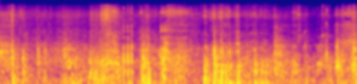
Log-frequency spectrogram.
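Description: Plastic snowmobile hood being flipped over and handled: scattered light knocks and clicks of the plastic panel, with a few dull thumps as it is set down on a padded blanket.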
